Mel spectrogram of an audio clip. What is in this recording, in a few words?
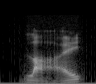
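"lai", Chinese, third tone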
